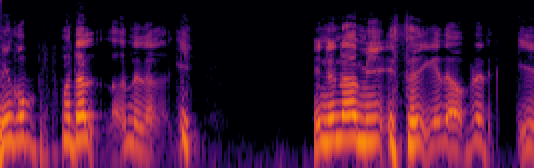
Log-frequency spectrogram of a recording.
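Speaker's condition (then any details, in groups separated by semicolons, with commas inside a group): Cerebral palsy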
